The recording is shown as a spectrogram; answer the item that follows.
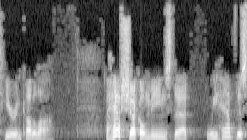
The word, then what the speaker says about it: shekel: activate it if we do something called a half shekele now half shekele shekele how do I spell that s h e k e l right Rian okay a half Shuckle half Shuckle we have a lot of people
